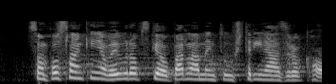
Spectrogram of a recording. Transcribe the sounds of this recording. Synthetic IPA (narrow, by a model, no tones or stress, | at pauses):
sɔmpɔslaŋkiɲɔʊɛʊɾɔːpskɛɦɔpaɾlamɛnt̪uuʃt̪ɾinaːzd͡ʑɾɔkʰɔʊ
